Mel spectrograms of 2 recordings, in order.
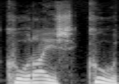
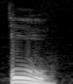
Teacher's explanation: Karena huruf qaf dia memiliki sifat yang menetap atau sifat dzatiyah, yaitu dengan sifat jahar.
